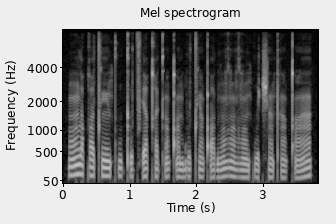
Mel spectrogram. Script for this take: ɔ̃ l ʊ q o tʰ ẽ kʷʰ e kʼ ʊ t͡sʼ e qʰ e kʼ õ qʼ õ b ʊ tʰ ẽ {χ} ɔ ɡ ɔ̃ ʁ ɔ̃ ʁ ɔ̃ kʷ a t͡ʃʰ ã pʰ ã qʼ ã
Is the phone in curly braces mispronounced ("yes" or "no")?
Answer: yes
